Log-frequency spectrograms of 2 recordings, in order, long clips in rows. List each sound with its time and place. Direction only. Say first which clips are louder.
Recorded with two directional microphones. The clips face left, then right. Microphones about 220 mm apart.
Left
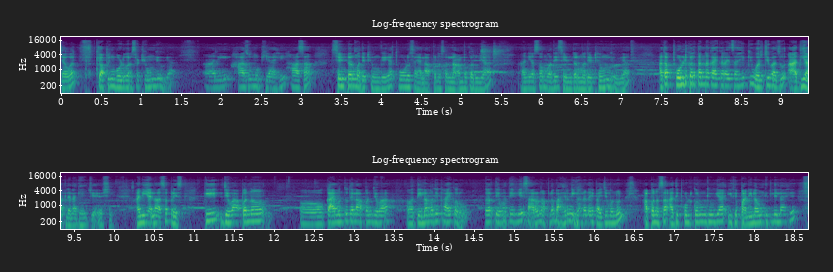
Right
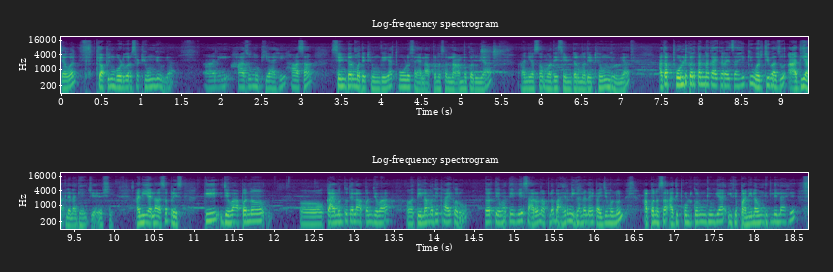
0.0 s speech: right 6 dB; 50° right (ahead or behind)
2.1 s speech: right 7 dB; 50° right (ahead or behind)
